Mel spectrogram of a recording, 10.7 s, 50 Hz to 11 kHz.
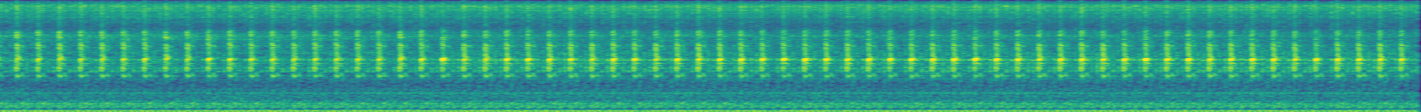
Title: Nissan Urvan Estate ZD30 E25 rough idle and white smoke loss compression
